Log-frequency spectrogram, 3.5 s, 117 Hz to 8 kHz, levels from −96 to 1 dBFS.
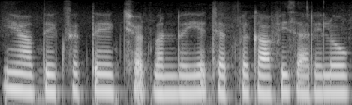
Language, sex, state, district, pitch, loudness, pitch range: Hindi, female, Haryana, Charkhi Dadri, 195 Hz, -19 LUFS, 190-205 Hz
